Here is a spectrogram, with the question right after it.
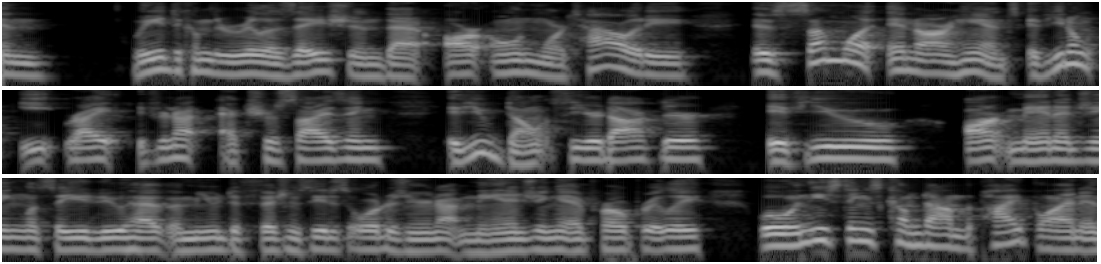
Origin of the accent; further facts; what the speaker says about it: United States; as an American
